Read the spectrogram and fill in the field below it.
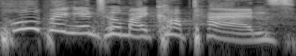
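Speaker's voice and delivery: deliberately awful Irish accent, very high and drawn out. Performing a line on request in a bad irish accent. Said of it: "That's the best bad Irish I can get".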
